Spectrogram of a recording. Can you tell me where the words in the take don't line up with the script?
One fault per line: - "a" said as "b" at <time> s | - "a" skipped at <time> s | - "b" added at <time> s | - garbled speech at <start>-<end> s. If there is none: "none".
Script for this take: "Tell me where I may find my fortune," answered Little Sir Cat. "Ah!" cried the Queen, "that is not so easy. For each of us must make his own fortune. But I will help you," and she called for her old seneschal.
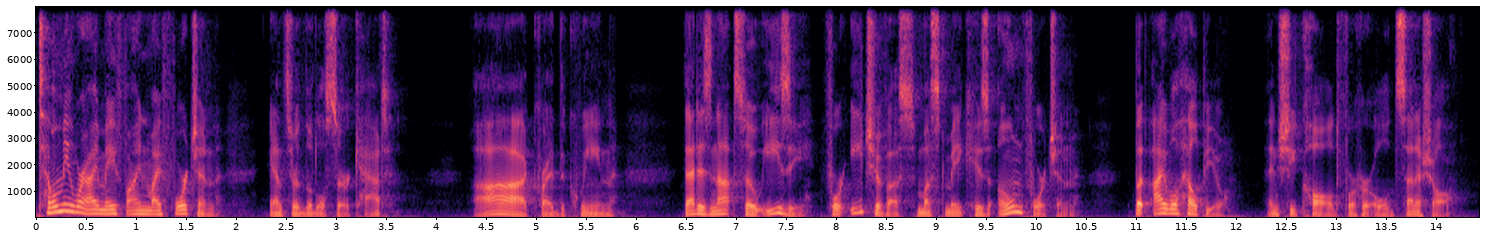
none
